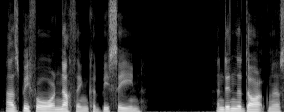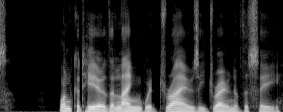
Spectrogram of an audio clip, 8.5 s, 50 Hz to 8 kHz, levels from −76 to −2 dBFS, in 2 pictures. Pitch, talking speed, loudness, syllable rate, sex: 125 Hz, 140 wpm, -17 LUFS, 4.3 syllables/s, male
